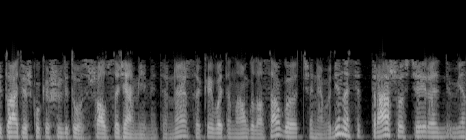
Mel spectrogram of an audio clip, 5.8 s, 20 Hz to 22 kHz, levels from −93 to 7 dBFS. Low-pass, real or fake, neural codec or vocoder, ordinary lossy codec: 19.8 kHz; real; none; AAC, 16 kbps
